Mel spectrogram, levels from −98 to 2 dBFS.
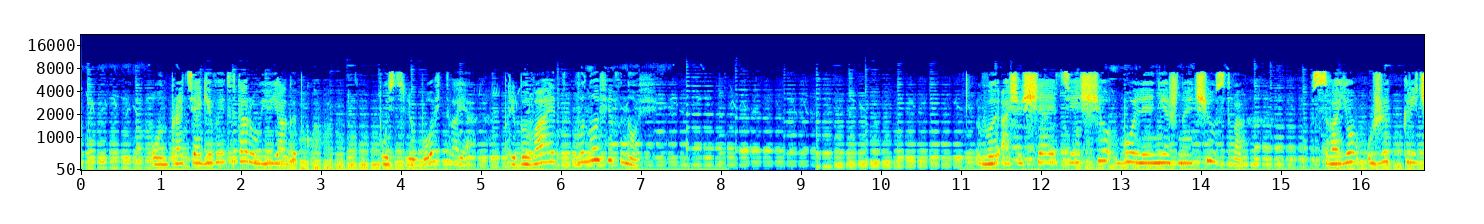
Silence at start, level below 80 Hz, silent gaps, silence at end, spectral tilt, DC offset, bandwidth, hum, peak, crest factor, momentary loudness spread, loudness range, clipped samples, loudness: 0 s; -42 dBFS; none; 0 s; -3.5 dB/octave; under 0.1%; 9.4 kHz; none; -4 dBFS; 22 dB; 18 LU; 13 LU; under 0.1%; -27 LUFS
